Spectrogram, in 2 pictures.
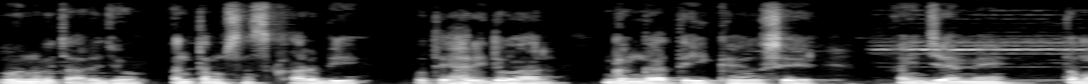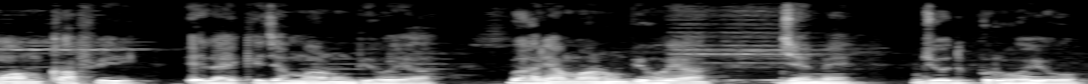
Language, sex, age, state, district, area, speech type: Sindhi, male, 45-60, Delhi, South Delhi, urban, spontaneous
